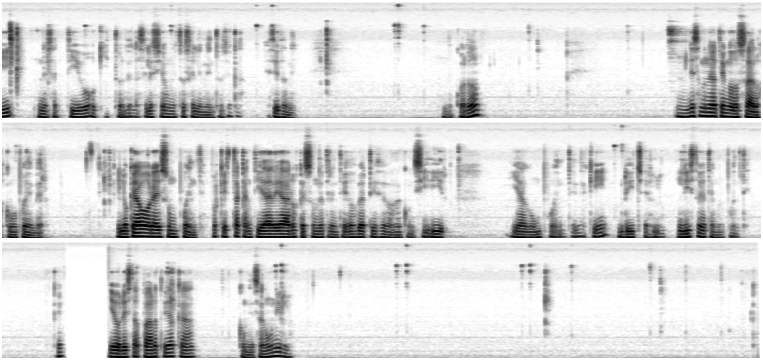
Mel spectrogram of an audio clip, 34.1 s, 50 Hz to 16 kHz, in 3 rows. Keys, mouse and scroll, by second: 0.2 c, 1.4-2.8 shift+drag, 3.9 shift+click, 5.2 scroll down 2, 6.0 right click, 6.4-8.2 middle drag, 8.5-8.9 scroll down 2, 9.5-11.4 middle drag, 11.7-13.0 shift+drag, 18.2 w, 20.7 click, 21.7-24.0 middle drag, 24.3-24.6 scroll up 1, 24.9 shift+middle click, 25.7-26.1 shift+scroll up 1, 27.0 right click, 28.8 shift+right click, 30.7 shift+right click, 31.4-32.7 middle drag, 33.1 shift+middle click.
